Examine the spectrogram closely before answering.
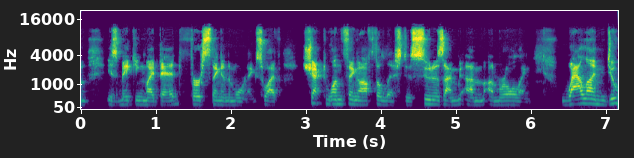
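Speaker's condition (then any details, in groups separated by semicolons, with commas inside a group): No condition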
